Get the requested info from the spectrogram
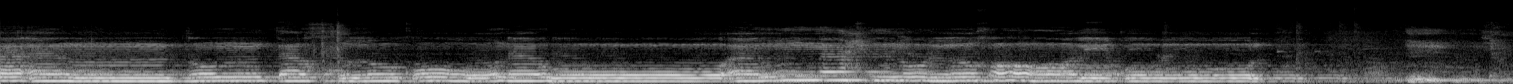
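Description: A male qari reciting the Quran in a melodic tajweed style into a microphone, drawing out long, held notes that waver and glide between pitches. The recitation falls away about a second and a half before the end.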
